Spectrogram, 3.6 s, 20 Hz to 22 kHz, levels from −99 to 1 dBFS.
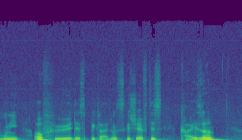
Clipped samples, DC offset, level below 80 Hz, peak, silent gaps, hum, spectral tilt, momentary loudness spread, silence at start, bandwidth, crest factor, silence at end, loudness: under 0.1%; under 0.1%; -42 dBFS; -4 dBFS; none; none; -8.5 dB/octave; 14 LU; 0 s; 11.5 kHz; 18 dB; 0.2 s; -23 LUFS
